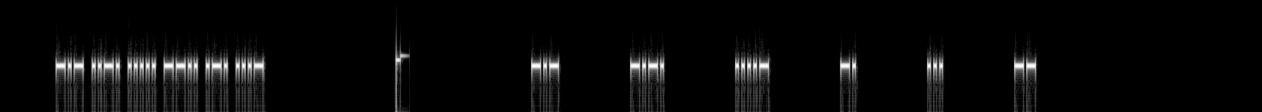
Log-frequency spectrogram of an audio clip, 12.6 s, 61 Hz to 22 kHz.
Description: Morse code, heard as a keyed tone, about 42 wpm, spaced as for 17 wpm, 700 Hz. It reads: KF5ZRV KC4NSM
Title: USA Call Signs - 6 Characters - 8x Character Spacing - 40wpm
